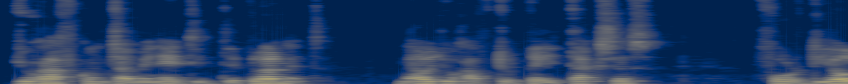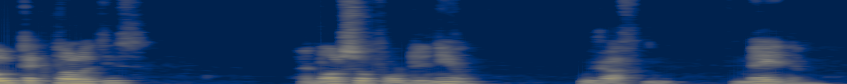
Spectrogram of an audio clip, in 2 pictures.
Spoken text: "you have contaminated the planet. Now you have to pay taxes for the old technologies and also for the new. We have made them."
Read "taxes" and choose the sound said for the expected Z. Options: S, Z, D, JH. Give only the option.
S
